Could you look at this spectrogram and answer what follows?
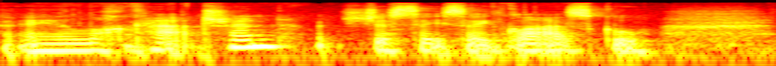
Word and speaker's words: Katrine: My poor daughter's called Katrine the whole time, but Katrin is the way you pronounce the loch.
